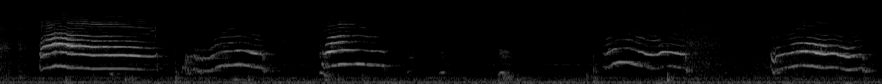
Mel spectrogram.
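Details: Meowing domestic cat intended to attract other cats: five loud, drawn-out meows, some wavering and rising then falling, separated by short pauses, with a low steady hum underneath.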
